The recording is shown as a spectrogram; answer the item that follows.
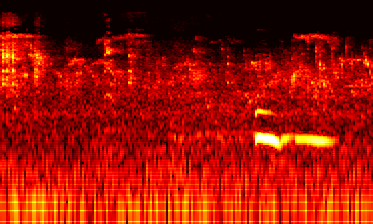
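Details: Two male stray cats face to face before a fight. Near the end a single loud, wavering drawn-out yowl with a faint overtone sounds, while small birds chirp thinly in the background.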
